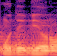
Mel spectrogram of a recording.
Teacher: വഖഫ് ചെയ്യുമ്പോൾ മുദ്ബിറ എന്ന് അലിഫിന്മേൽ വഖഫ് ചെയ്യണം. അലിഫിലും തഫ്ഖീം ഉണ്ടായിരിക്കുന്നതാണ്. വഖഫ് ചെയ്യാതെ ചേർത്ത് ഓതുമ്പോൾ മുദ്ബിറൻ വലം യുഅഖിബ്, മുദ്ബിറൻ വലം യുഅഖിബ് എന്ന് തൻവീനിനെ വാവിലേക്ക് ലയിപ്പിച്ച് മണിച്ചുകൊണ്ട് ഉച്ചരിക്കുക.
